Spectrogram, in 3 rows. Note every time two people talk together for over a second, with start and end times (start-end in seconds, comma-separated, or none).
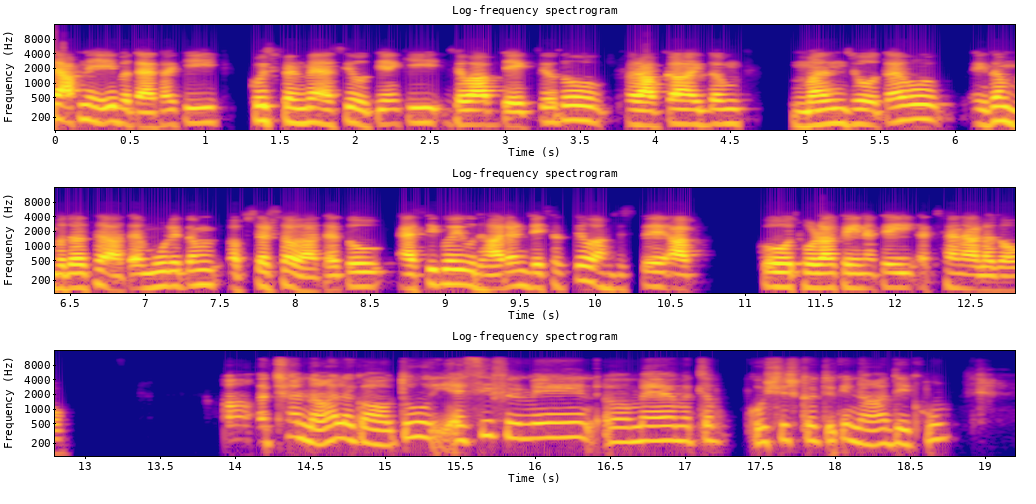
none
